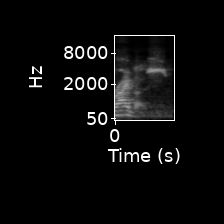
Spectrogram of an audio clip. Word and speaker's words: ribose: Roll your R's for ribose.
